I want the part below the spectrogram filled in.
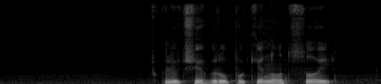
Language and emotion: Russian, neutral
